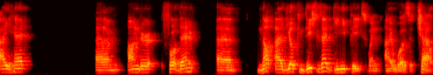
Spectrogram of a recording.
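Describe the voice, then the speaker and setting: Speaking at a very slow pace, a man uses lively intonation at a medium pitch. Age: 60s. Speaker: animal protection lawyer. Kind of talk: interview. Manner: halting.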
